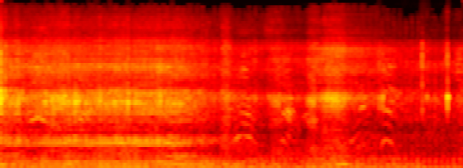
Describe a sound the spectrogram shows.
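A quad bike engine revs up and down.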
